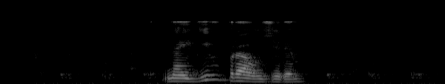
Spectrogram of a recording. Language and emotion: Russian, neutral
